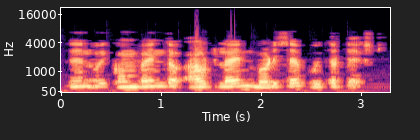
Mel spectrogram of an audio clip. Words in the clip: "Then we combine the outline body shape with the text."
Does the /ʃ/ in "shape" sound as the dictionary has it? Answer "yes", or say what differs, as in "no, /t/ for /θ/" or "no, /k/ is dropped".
no, /s/ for /ʃ/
